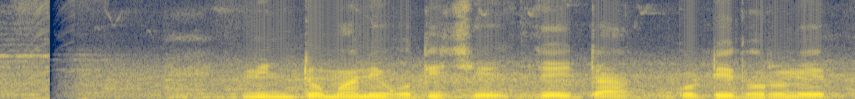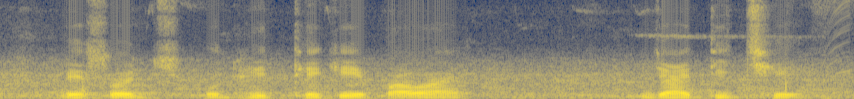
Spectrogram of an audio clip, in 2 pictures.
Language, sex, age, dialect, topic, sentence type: Bengali, male, 18-24, Western, agriculture, statement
